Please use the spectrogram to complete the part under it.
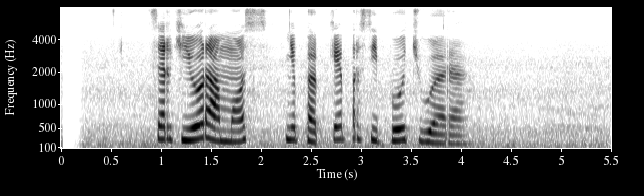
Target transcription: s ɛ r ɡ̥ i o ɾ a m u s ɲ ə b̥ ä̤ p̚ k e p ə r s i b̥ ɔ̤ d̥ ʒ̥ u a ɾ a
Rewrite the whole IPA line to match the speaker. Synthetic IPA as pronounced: s ɛ r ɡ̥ i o ɾ a m ɔ s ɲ ə b̥ ä̤ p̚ k e p ə r s i b̥ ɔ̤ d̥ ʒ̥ u a ɾ a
